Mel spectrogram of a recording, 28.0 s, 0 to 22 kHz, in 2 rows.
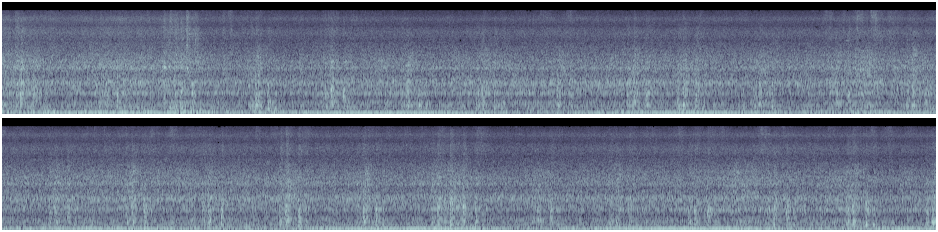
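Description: Tokyu 5000 series electric train heard from inside a passenger car while running at speed: a steady heavy rumble, wheels clacking over rail joints at irregular intervals, and a few steady high tones over it.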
